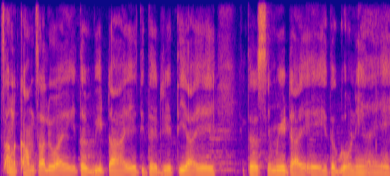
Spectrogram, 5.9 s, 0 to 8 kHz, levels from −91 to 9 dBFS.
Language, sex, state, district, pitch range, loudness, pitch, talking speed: Marathi, male, Maharashtra, Dhule, 145-155 Hz, -16 LUFS, 150 Hz, 165 wpm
